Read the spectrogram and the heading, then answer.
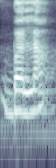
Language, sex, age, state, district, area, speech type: Kannada, female, 18-30, Karnataka, Davanagere, rural, read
